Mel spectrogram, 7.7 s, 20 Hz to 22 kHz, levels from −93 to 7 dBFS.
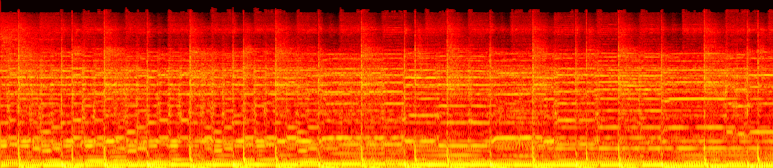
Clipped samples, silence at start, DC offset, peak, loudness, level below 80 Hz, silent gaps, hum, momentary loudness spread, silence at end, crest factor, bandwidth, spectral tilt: under 0.1%; 0 s; under 0.1%; -6 dBFS; -18 LUFS; -26 dBFS; none; none; 1 LU; 0 s; 12 dB; 17 kHz; -4.5 dB/octave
